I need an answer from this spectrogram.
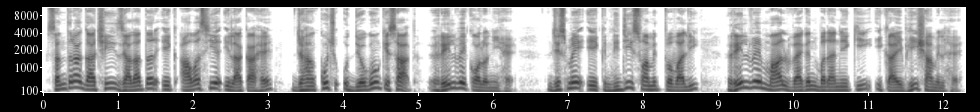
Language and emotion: Hindi, neutral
